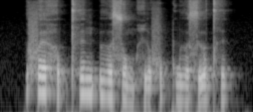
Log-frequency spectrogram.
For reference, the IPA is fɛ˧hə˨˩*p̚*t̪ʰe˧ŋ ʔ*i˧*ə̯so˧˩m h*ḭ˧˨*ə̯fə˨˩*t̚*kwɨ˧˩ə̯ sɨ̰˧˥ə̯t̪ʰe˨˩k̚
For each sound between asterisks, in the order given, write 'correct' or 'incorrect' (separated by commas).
correct, incorrect, correct, incorrect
